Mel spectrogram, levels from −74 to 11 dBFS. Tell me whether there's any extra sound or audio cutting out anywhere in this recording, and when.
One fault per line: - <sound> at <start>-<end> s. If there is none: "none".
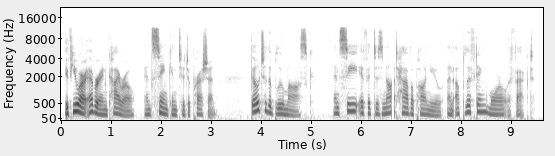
- dropout at 6.6-6.7 s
